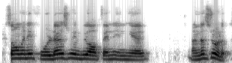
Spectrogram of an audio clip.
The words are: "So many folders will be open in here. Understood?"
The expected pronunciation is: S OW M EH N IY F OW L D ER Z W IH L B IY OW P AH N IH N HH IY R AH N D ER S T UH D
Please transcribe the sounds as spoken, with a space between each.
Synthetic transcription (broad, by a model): S OW M EH N IY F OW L D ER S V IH L B IY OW F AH N IH N HH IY R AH N D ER S T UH D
